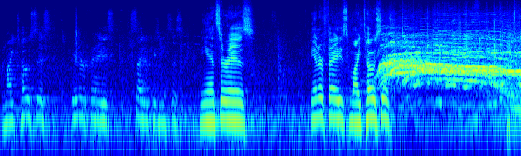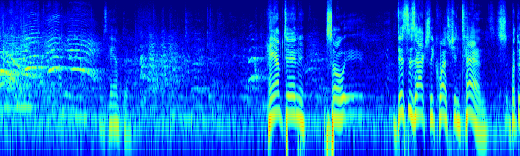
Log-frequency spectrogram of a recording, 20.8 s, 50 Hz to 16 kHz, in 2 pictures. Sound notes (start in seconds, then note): 9.3 audience applauding; 9.3 audience cheering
